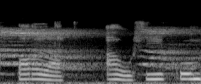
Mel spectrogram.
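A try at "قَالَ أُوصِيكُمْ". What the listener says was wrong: Bukan au, Kak. Bukan au.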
